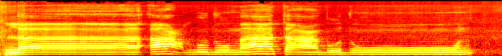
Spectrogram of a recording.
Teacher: آئین کو ظاہر کریں گے، جھٹکا پیدا نہیں ہوگا لیکن آئین مکمل طور پہ ظاہر کریں گے. لیکن اگر اس میں مشکل ہو رہی ہو تو صرف اس کو جھٹکے سے بچا کر سمودھ پڑھ لیں تاکہ یہ حمزہ نہ بنے.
